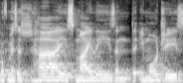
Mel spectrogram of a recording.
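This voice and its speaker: Audible room echo surrounds a man's voice. He talks at a medium pitch with fairly even intonation. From Morocco, Casablanca. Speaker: podcast guest. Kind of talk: casual interview chat. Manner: halting.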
